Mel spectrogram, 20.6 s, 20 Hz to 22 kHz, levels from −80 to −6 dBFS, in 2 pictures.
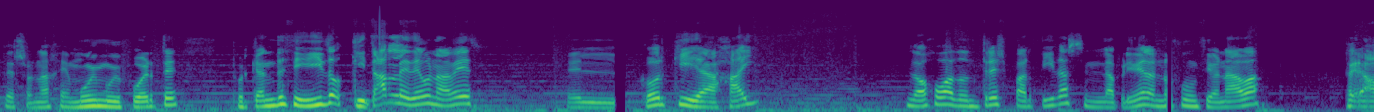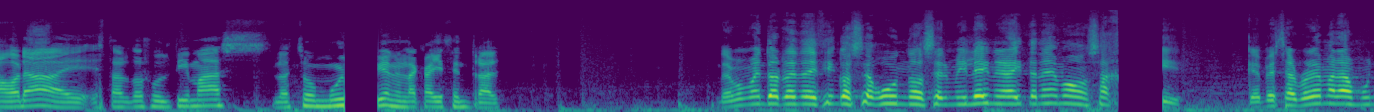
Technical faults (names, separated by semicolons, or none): block of digital silence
